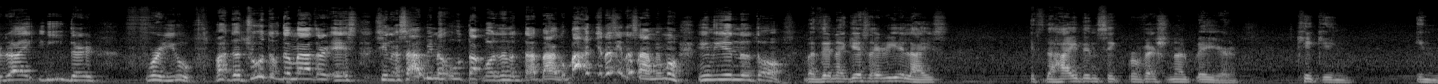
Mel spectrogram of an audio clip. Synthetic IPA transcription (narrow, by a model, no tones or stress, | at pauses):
ɹajt̪̚lid̪ɛɹ | fɔɹjubɐt̪̚d̪ɐt̪ɹut̪ɔvd̪ɐmat̪ɛɹʔɪsːɪnaːsaːbɪnɐŋʔuːt̪ɐk̚ːonɐnɐɡ̚t̪aːba̰ːɡobaːkɪt̪̚jɐnɐŋsɪnaːsaːbɪmoʔɪnd̪iʔɛ̃nd̪ot̪obɐt̪̚d̪ɛ̃nɐjɡɛsajɹiɐlajs | ɪt̪sd̪ɐɦajd̪ɛ̃nsɪk̚pɹɔfɛʃonɐlplejɛ̰ɹ | kʰɪkɪ̃ŋ | ʔɪ̃nm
